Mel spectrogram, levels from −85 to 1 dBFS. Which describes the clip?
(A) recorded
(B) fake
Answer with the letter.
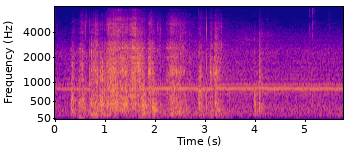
B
